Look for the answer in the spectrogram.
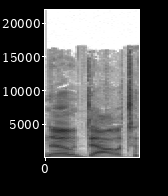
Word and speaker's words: No Doubt: И вот в конце э, самая частая ошибка, по крайней мере, раньше она была, когда еще интернета не было, э, это, э, это группа No Doubt mm. – который все произносили именно так, по крайней мере, в моих гамелях, тут ничего не исправишь. No doubt. Э, ну, а, а сейчас уже все знают, что это no doubt, и никаких там больше b не существует.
